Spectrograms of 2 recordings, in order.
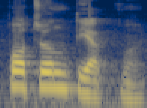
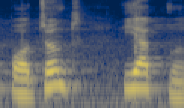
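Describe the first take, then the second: First: "পচন্ত ইয়াত্ম" run together as pochontyatmo; joined pronunciation. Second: "পচন্ত ইয়াত্ম" broken after pochont; split pronunciation. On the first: Teacher says always pronounce together, joined "পচন্ত ইয়াত্ম". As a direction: glide from t straight into ya in "পচন্ত ইয়াত্ম". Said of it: "উচ্চারণ করার সময় একসাথেই করবো". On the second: Teacher reads the broken-up form, split "পচন্ত ইয়াত্ম". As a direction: stop on the t of "পচন্ত ইয়াত্ম", then yatmo. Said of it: "আমরা এটা ভেঙে দিয়েছি". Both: Shown as a demonstration.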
